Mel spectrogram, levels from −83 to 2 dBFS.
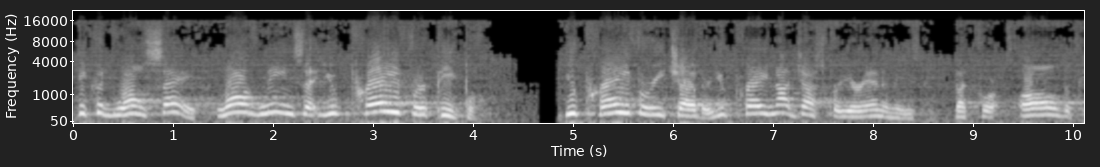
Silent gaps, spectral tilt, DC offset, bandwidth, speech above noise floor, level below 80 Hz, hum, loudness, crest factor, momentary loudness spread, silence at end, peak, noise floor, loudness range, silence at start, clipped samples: none; -5.5 dB/octave; under 0.1%; 17.5 kHz; 28 dB; -40 dBFS; none; -9 LUFS; 8 dB; 9 LU; 0 s; 0 dBFS; -36 dBFS; 3 LU; 0 s; 2%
